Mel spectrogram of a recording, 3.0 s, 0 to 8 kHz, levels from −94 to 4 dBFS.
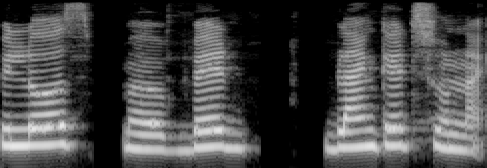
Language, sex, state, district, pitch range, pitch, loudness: Telugu, female, Andhra Pradesh, Krishna, 240-280 Hz, 255 Hz, -15 LUFS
